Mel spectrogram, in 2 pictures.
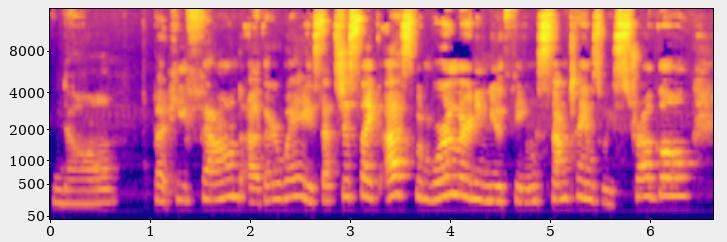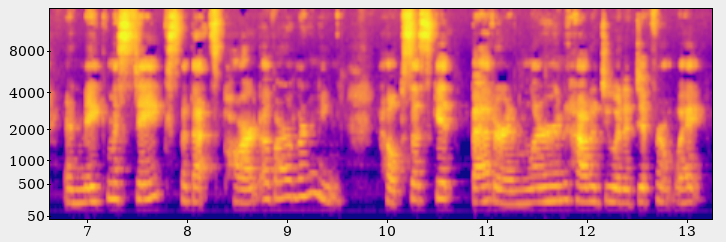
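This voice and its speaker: A woman with a fairly high voice reads a children's picture book aloud at a very unhurried pace. She sounds like a teacher, expressive in her reading and simple in her explanations, often turning to her young listeners with questions.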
